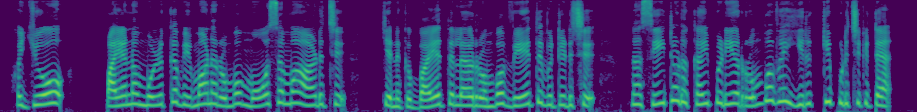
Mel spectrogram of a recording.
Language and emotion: Tamil, fearful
